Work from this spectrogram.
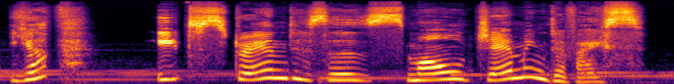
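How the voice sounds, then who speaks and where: A friendly female soldier in an anime game. Her voice sits very high, and she talks in an easygoing, level-headed way while music plays clearly behind her. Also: animated, takes it slowly. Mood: calm, reassuring. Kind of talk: scripted anime game voice acting.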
